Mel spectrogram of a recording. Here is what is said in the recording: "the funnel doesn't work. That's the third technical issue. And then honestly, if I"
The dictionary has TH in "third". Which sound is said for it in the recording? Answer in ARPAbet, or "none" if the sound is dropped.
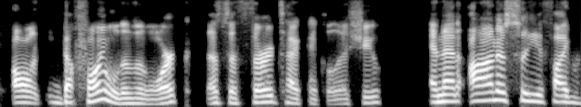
TH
